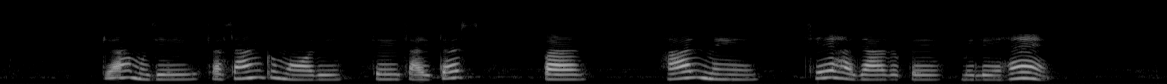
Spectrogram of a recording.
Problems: none marked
